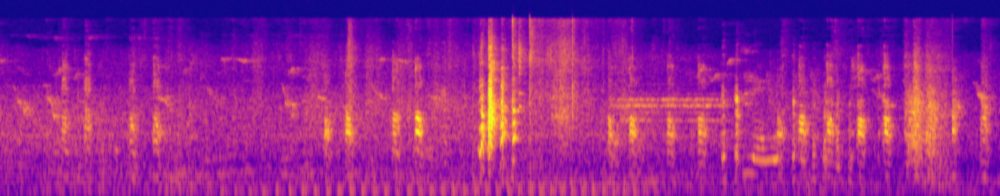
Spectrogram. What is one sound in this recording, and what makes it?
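Chickens peck at grain.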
